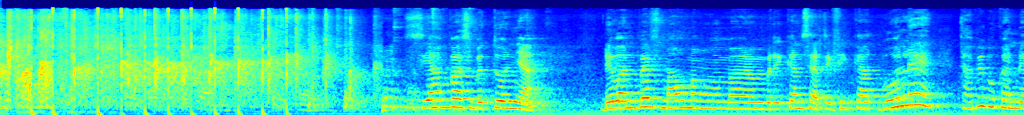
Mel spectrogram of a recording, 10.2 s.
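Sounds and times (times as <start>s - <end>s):
audience applause at a press certification gathering in Indonesia: 0.0s - 3.8s
speech: 4.2s - 10.2s.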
